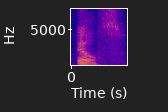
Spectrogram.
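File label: "else", US English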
